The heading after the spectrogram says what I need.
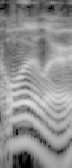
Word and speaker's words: Euler: quaternion um now what I mean by an Oiler if you're unfamiliar looks like Euler but it's actually pronounced Euler is a value like say 45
